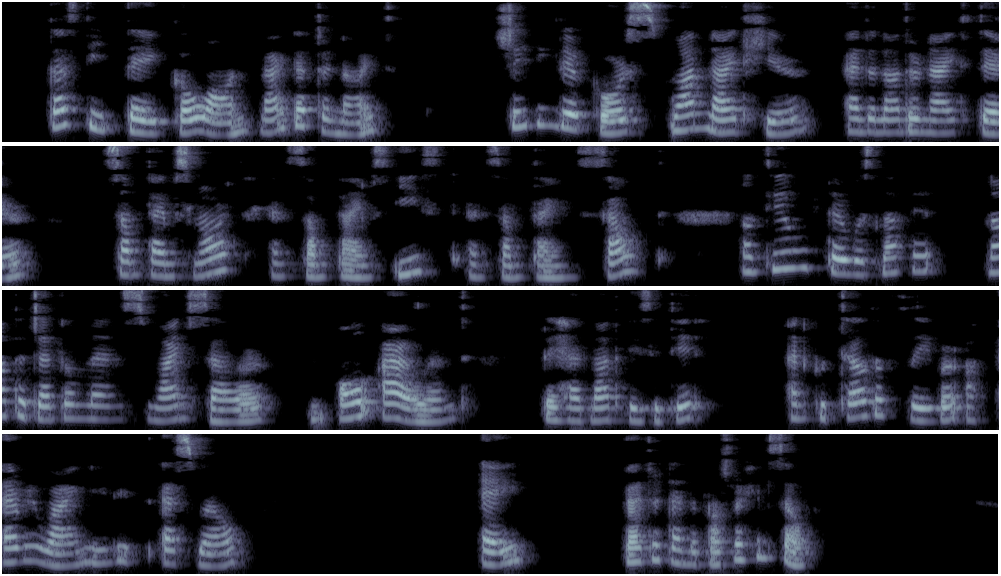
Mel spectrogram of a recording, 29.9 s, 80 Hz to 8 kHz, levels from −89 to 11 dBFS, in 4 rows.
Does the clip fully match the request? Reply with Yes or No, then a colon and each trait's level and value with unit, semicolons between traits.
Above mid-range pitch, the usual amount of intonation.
Yes: high, 245 Hz; average, 4.5 semitones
